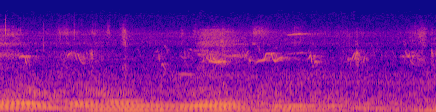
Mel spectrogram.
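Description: Several birds chirping in short, quick calls, over a steady low hum.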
